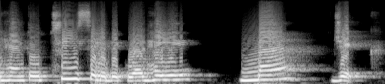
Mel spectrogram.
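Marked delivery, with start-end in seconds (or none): 2.4-3.7 मैजिक said slowly as mai-jik; slow syllables. Shown as a demonstration. Teacher showing a two-syllable word to pupils, slow. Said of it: "डाइसिलेबिक".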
